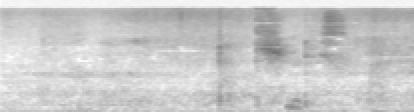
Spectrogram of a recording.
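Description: Near silence with one word whispered about a second in.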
